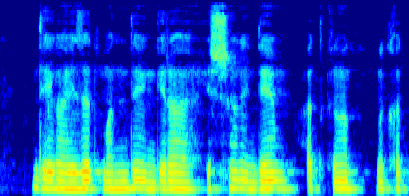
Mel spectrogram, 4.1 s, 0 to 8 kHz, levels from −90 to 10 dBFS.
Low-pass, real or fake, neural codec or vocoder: 7.2 kHz; real; none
